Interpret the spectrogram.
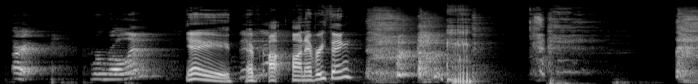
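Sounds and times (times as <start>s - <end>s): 
speech: 0.2s - 3.8s
person coughing in harsh bursts: 3.7s - 5.8s, 6.8s - 6.9s.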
